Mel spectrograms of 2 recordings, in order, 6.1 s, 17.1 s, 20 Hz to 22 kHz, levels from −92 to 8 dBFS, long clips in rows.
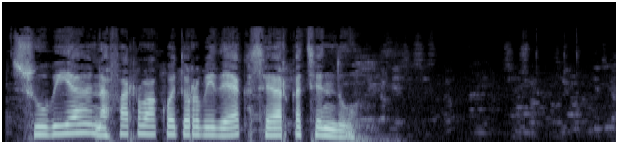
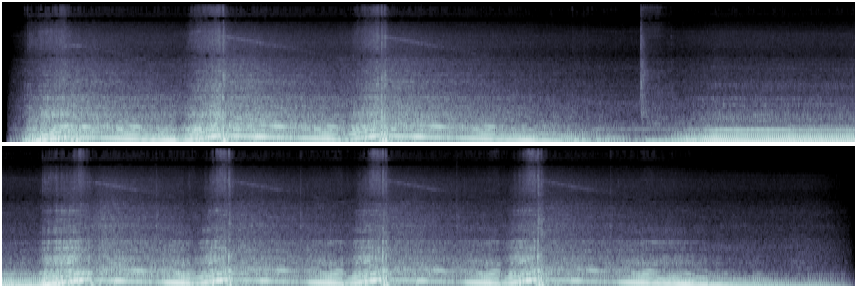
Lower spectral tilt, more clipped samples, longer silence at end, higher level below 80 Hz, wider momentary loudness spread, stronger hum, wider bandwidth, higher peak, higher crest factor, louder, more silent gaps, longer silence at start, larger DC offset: second, -5 dB/octave vs -9 dB/octave; neither; first, 2.5 s vs 0.1 s; second, -56 dBFS vs -18 dBFS; second, 4 LU vs 12 LU; neither; second, 11.5 kHz vs 19 kHz; about the same, -2 dBFS vs 0 dBFS; first, 20 dB vs 12 dB; second, -19 LUFS vs -14 LUFS; neither; about the same, 0.1 s vs 0.15 s; neither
